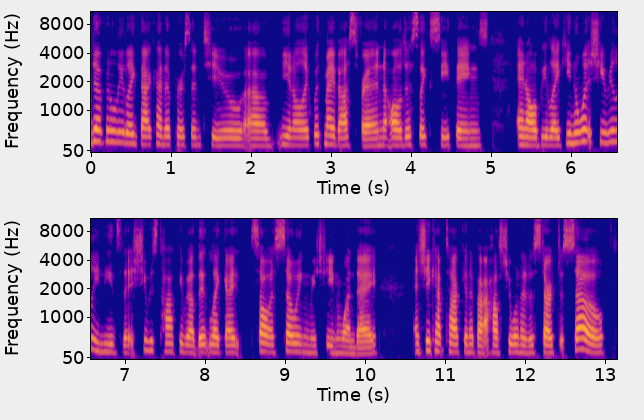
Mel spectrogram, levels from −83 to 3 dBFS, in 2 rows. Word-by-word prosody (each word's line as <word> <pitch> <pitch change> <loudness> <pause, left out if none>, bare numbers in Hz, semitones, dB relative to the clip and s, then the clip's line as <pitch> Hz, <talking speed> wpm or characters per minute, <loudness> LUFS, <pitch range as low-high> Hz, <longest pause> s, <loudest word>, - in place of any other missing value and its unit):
definitely, 260 -2 +3
like, 220 -3 0
that 190 0 +1
kinda 195 -2 0
person 185 -1 -6
too, 175 -1 -3
um, 170 -1 -2
you 195 -1 -3
know, 180 0 -2
like 180 0 -1
with 210 0 -4
my 205 -1 +3
best 175 +1 -1
friend, 165 +2 +1
I'll 180 0 +3
just 190 +2 -4
like 195 -1 -3
see 185 0 -6
things 170 -1 -3 0.4
and 195 0 +2
I'll 180 -1 +6
be 185 +1 -4
like, 180 +1 +1
"You 230 - 0
know 235 - +2
what? 275 +1 +2
She 245 - -6
really 250 -1 -2
needs 185 -2 -7
this, 170 - -4
she 230 - -6
was 225 -1 -5
talking 195 0 -2
about 170 -2 +2
thi" 180 - +5
like 180 -1 0
I 175 0 +1
saw 200 -3 +3
a 180 - -2
sewing 195 -2 +1
machine 165 0 -7
one 150 -2 -1
day, 145 +4 +2 0.5
and 190 - -3
she 225 - +3
kept 200 -3 -1
talking 185 -1 +2
about 175 -1 +1
how 175 - +4
she 170 - -6
wanted 180 -3 0
to 170 - -4
start 175 0 +3
to - - -5
sew, 185 -9 +5
185 Hz, 250 wpm, -24 LUFS, 175-200 Hz, 0.5 s, I'll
